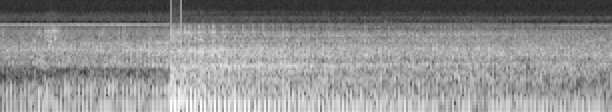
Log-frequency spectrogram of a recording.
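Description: Motorcycle engine running while riding along, a steady low drone. About two seconds in there is a click and the engine grows suddenly louder, then slowly eases off.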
